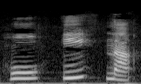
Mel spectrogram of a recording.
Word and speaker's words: ruína: vez somente uma referência em ruína Eu percebo que é a separação ruina eu tenho essa separação o que me possibilita também perceber que esta é a sílaba tônica notem para saber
